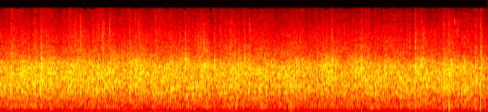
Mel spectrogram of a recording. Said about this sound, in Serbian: hvala na aplauzu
